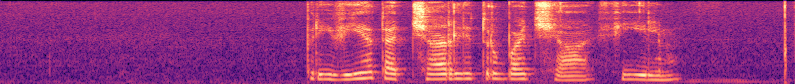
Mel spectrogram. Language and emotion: Russian, neutral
